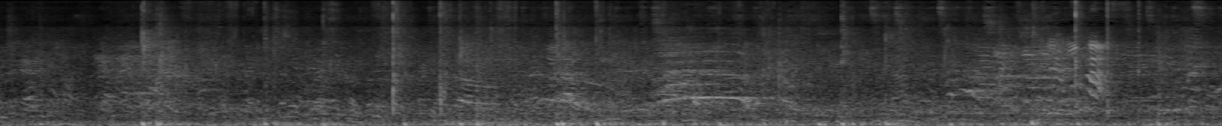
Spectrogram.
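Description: Hands striking volleyballs in sharp slaps, a few times across the span, amid players' calls and chatter in a large, echoing indoor hall.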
